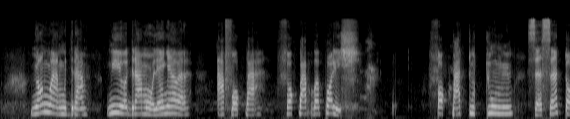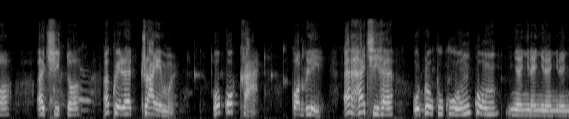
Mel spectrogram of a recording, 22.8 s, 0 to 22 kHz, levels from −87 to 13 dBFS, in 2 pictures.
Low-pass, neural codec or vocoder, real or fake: 10.8 kHz; codec, 24 kHz, 3 kbps, HILCodec; fake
